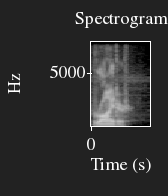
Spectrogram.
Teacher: there is a difference in the vowel length. Um the vowel in rider is a little longer.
